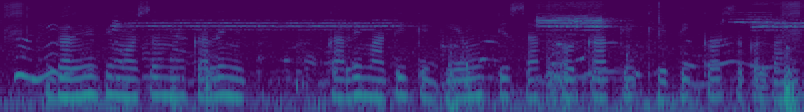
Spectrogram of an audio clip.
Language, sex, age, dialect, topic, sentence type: Bhojpuri, female, 25-30, Western, agriculture, question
